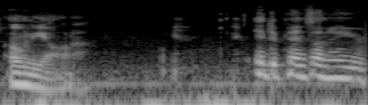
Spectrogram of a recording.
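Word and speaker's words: Oneonta: i hate to say it's not aniana it's oneonna it depends on who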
